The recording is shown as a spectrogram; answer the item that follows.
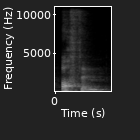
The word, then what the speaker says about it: often: We have the word often, often.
